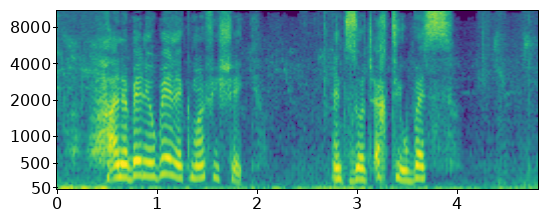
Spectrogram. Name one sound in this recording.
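A young woman speaks close by, sharp and agitated.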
